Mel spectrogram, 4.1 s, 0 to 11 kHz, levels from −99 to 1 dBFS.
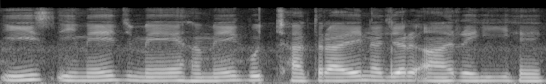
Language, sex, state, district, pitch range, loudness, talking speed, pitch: Hindi, male, Uttar Pradesh, Deoria, 145-160 Hz, -24 LUFS, 145 wpm, 150 Hz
